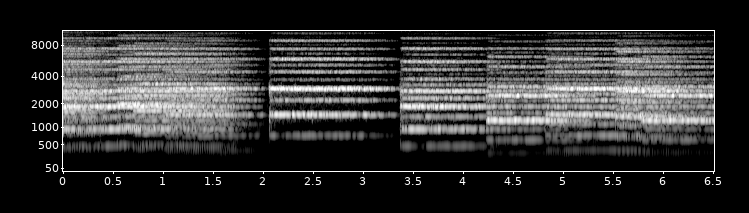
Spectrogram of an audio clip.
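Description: A slow melody played on the suling (Indonesian bamboo flute) voice of the ORG 2021 Android keyboard app: held notes, a new pitch about every second or so, with no rhythm accompaniment.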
